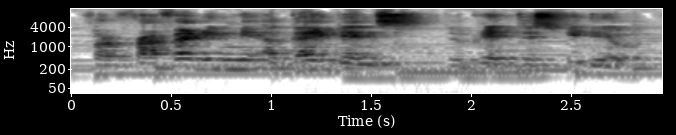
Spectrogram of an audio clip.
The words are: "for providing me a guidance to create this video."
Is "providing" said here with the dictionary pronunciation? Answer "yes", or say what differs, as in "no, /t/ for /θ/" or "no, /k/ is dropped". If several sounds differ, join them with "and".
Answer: no, /p/ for /v/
